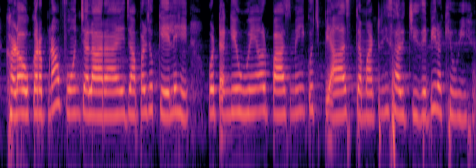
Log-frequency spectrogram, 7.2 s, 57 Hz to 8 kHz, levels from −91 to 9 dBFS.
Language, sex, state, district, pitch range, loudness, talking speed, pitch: Hindi, female, Chhattisgarh, Kabirdham, 270-290 Hz, -23 LUFS, 210 wpm, 280 Hz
